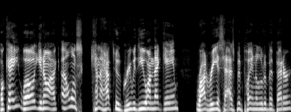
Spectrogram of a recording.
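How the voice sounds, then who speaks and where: A man projects a raised, bright, sharp voice at a fairly quick pace, the sound dry and close with no echo in a very clean recording with a silent background. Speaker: sports podcast co-host. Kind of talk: casual sports chat. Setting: podcast studio.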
